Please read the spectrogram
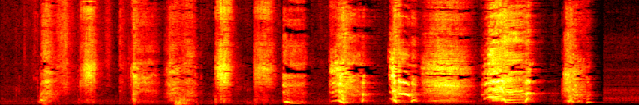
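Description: A man sobbing: a run of about a dozen short, gasping sobs, some breaking into pitched, wavering cries. The sobs are loudest and longest toward the end.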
